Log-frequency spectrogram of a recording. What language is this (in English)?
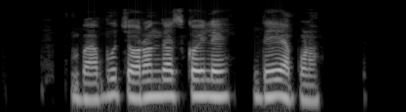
Odia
